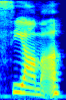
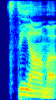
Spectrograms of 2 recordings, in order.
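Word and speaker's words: Sciamma: directors name wrong it's sciama sciama okay yeah I was like making a hard C sound and I was like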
